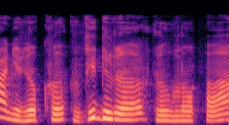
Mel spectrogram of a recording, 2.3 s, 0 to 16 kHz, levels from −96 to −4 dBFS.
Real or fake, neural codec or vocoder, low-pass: fake; autoencoder, 22.05 kHz, a latent of 192 numbers a frame, VITS, trained on one speaker; 9.9 kHz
